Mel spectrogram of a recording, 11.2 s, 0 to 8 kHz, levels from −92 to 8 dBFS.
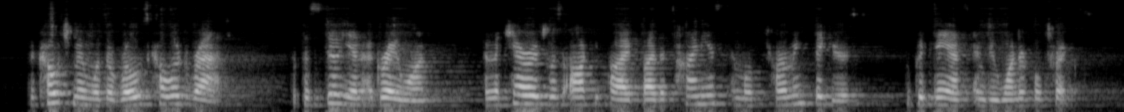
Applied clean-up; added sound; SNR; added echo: none; none; none; reverberation time 1.4 s.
